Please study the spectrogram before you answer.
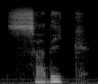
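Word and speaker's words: צדיק: Justo en hebreo se pronuncia sadic. Sadic.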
